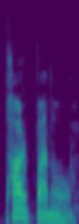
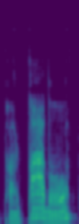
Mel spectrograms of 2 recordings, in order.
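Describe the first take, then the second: First: The stress is on the first syllable. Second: The stress is on the second syllable. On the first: The speaker calls it right. "put the stress on this A. So you say párpado" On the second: The speaker calls it wrong. "you don't stress this one. You don't say párpado"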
